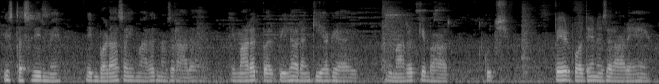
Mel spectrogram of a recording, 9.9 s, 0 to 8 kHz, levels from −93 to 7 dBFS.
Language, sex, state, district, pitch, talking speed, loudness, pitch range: Hindi, male, Uttar Pradesh, Ghazipur, 130 Hz, 165 wpm, -34 LUFS, 125-140 Hz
